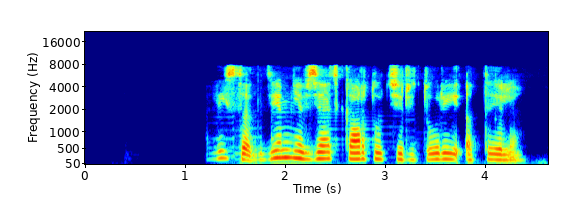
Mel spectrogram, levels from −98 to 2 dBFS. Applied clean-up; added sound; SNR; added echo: neural mask model DeepFilterNet 3.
